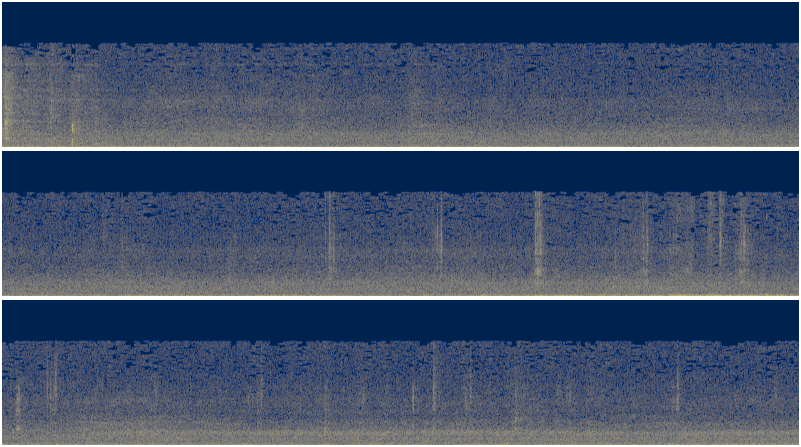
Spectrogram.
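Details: Steady low rumble of traffic and wind noise, with faint brief clicks and no animal calls.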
